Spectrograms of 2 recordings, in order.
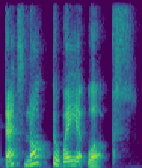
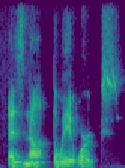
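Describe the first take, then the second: First: It is said in a put-on child's voice. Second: It is said in the speaker's normal adult voice. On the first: It imitates a young child arguing. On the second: The speaker states it himself.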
